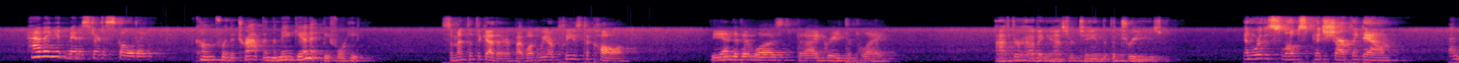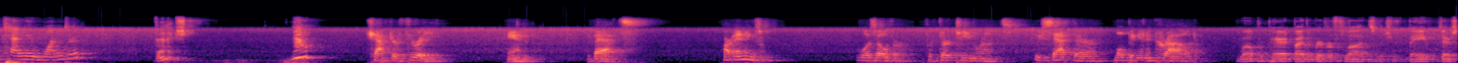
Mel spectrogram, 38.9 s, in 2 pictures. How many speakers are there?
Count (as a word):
seven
